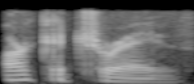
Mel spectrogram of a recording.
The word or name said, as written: architrave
